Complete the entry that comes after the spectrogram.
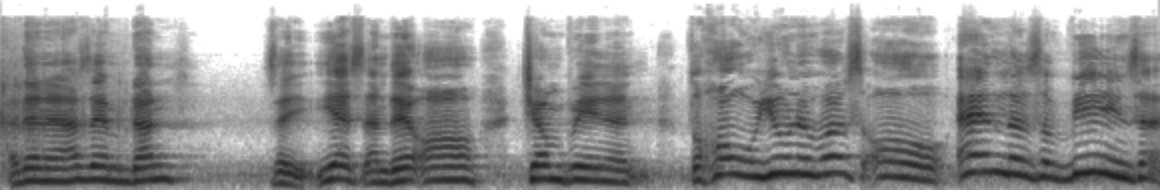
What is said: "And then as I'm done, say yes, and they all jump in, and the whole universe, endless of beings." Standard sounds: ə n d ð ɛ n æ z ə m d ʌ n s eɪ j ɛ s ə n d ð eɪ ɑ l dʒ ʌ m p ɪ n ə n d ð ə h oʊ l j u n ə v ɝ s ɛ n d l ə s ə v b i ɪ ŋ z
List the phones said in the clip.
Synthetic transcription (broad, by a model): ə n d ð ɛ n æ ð ə m d ʌ n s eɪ j ɛ s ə n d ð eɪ ɑ l dʒ ʌ m p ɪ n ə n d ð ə h oʊ l j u n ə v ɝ s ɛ n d ə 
